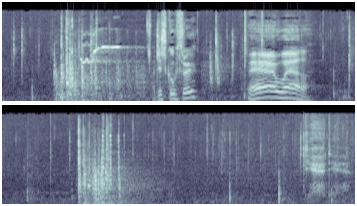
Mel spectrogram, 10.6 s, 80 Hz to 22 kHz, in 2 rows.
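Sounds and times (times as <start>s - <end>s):
heavy shrine door grinding and scraping as it slides open: 0.8s - 2.4s, 6.4s - 7.8s
rising metallic squeal of sliding door: 1.2s - 2.2s
speech: 2.3s - 4.7s.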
